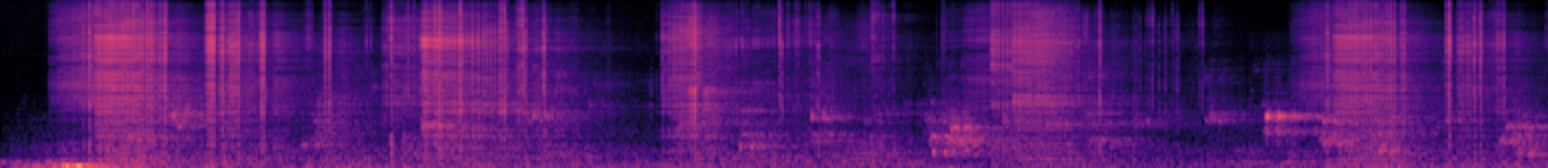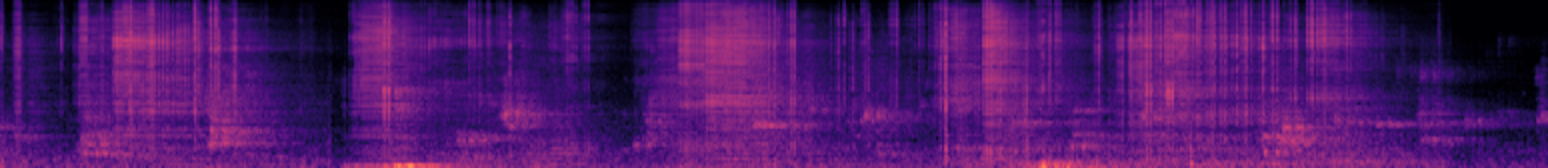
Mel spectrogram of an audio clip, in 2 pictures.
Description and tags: Added more elements. phony ocean, I think.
